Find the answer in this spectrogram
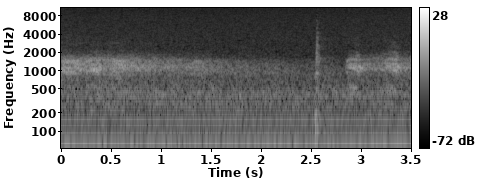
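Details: Common ravens calling to each other as the day begins, recorded 5 March 2012: a drawn-out hoarse croak, then a brief sharp click and two shorter croaks near the end, over a steady low hum.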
